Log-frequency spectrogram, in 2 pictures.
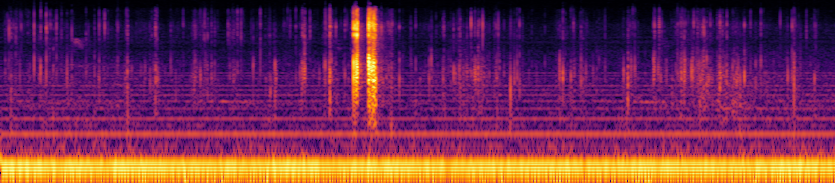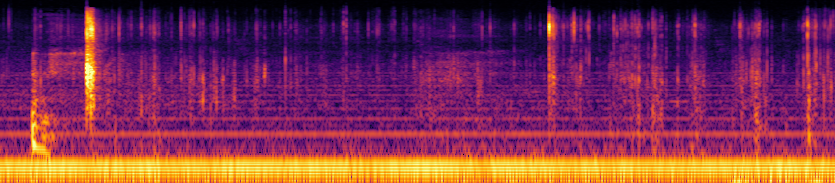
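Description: Clear plastic tobacco pouch crinkling and rustling as it is opened by hand, with a few louder sharp crackles.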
